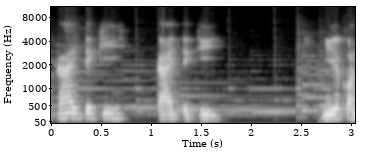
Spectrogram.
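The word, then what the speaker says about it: 快適: Và cách đọc của nó là kai te ki, kai te ki.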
